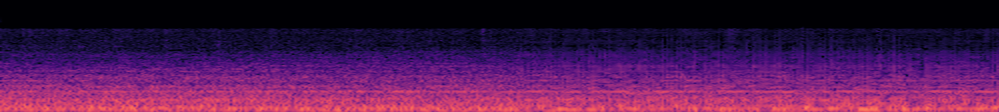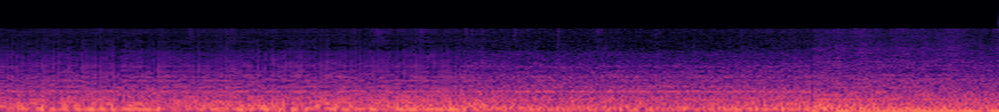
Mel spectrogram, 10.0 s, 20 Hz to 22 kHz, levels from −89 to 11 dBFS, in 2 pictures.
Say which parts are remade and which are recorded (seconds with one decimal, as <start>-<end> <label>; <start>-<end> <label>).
0.0-2.6 recorded; 2.6-7.3 remade; 7.3-10.0 recorded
